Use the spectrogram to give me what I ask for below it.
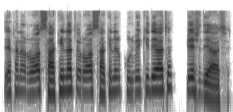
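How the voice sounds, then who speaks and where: A man's voice: high-pitched, steady tone, fast, smooth, no echo, studio quality. A man teaching Quran recitation rules in a lesson, patiently spelling out letters syllable by syllable and checking that students follow. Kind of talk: online tajweed lesson.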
